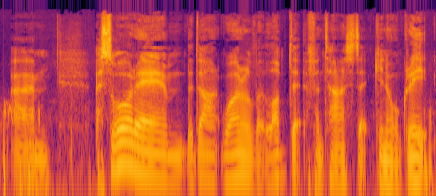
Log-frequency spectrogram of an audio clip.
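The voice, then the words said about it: Imitated Scottish accent. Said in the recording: “my dad, you know, still speaks with a Scottish accent.”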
